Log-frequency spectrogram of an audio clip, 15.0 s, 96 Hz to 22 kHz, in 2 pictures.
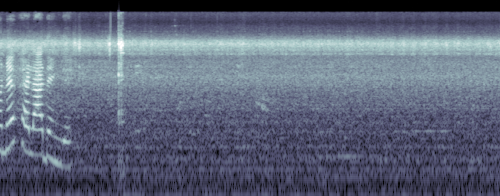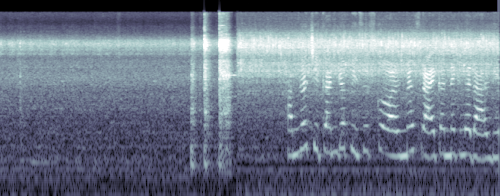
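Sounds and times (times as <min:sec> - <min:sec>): steady background hiss: 0:00.0 - 0:15.0
sharp knocks: 0:10.4 - 0:11.1.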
